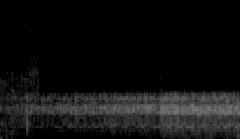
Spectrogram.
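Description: Near silence: the faint, steady hiss of an open radio communications channel, growing a little louder toward the end.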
